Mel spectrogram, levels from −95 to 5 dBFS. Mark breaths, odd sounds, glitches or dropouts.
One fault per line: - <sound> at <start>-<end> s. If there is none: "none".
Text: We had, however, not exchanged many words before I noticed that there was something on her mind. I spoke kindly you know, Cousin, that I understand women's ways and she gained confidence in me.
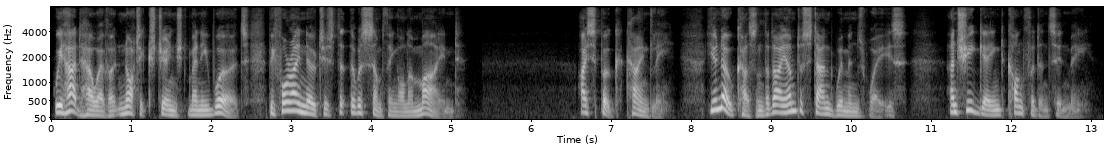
none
